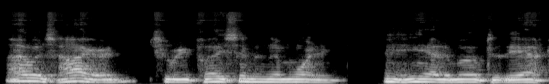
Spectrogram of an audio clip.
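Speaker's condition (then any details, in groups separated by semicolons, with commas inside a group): ALS; fatal progressive disease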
